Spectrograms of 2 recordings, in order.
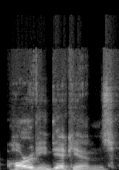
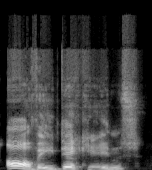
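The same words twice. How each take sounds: First: Said in the usual way. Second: Slow, drawn-out British parody of the name; mock British accent. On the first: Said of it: "Such a British name". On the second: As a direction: say the name like a caricature Brit. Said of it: "Sorry about my British accent".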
